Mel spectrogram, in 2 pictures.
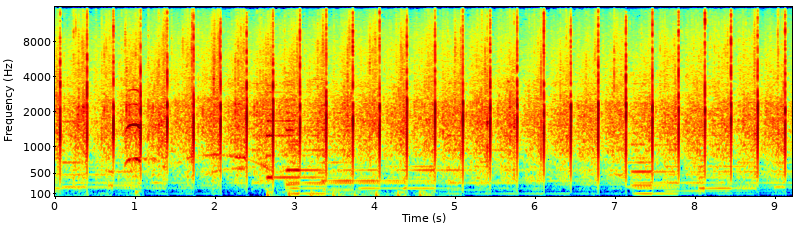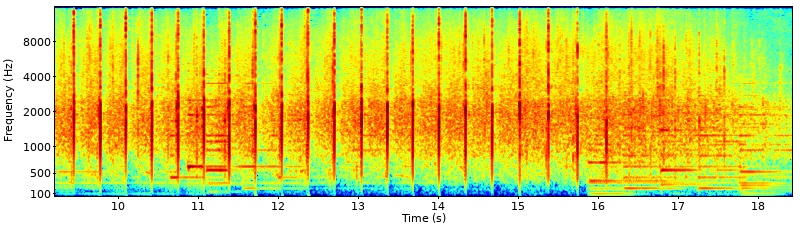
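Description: A church audience gives a clap offering to the Savior, Jesus Christ, after communion at a morning service. The claps are loud and land in a steady, even rhythm at regular beats over sustained instrumental music with low bass notes, continuing throughout.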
